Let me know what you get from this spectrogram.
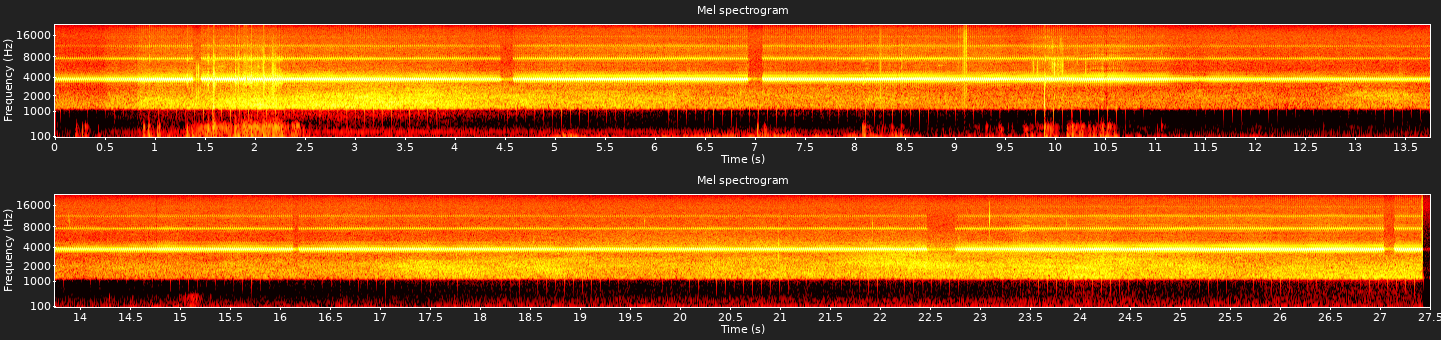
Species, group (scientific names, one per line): Oecanthus dulcisonans
Orthoptera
